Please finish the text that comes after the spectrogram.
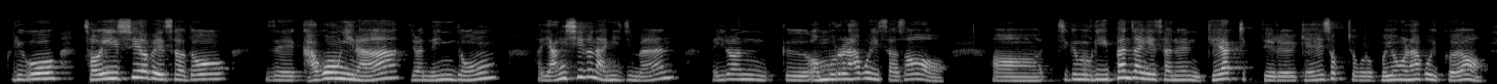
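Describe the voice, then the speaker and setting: A woman who heads a fisheries cooperative, answering a panel discussion over a video call in an earnest, measured way. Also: on the high side. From Jeju Island, Korea. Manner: earnest, measured, with fillers and restarts.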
